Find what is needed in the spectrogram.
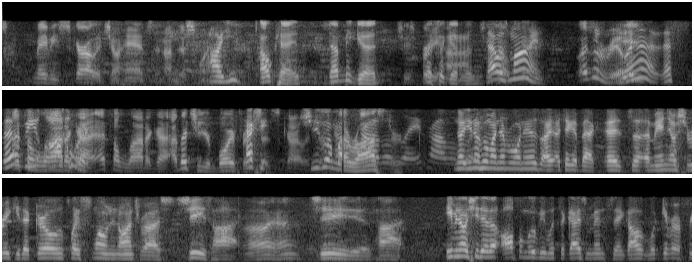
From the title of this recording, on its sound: Live from Wrigley Field Bar and Grill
